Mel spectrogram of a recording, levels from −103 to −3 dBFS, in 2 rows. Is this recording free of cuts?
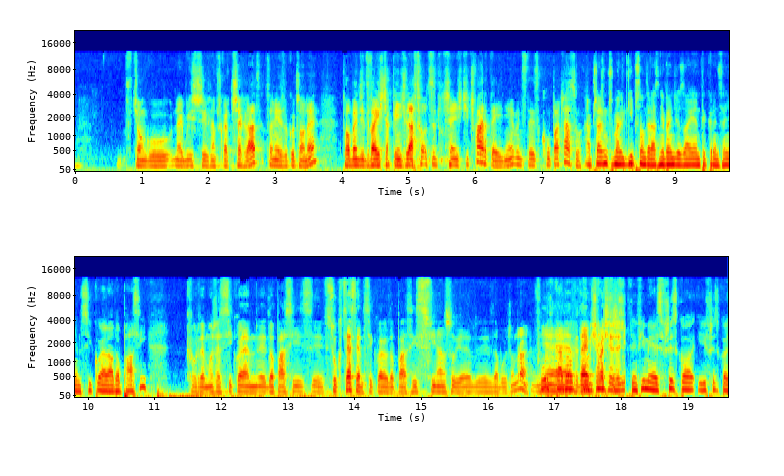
no; 3 cuts; at 14.1 s, 16.6 s, 18.0 s

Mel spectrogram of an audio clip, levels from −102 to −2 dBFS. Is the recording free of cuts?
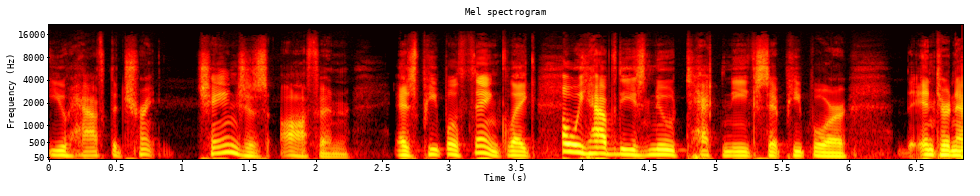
no; 1 cut; at 3.9 s

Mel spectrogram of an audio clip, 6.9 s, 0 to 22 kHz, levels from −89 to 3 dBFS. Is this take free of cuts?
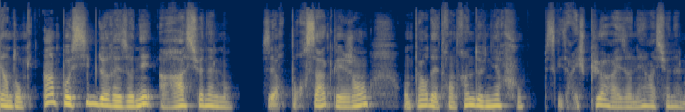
yes; 0 cuts

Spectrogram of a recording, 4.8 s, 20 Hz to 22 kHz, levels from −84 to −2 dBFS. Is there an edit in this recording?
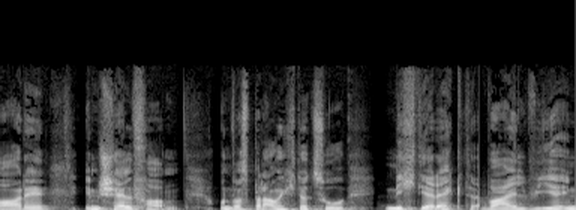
yes; 1 cut; at 3.1 s

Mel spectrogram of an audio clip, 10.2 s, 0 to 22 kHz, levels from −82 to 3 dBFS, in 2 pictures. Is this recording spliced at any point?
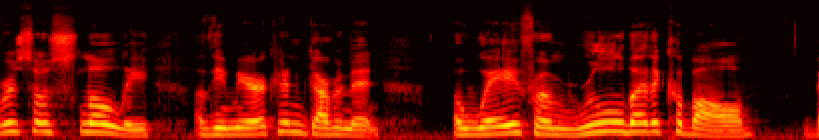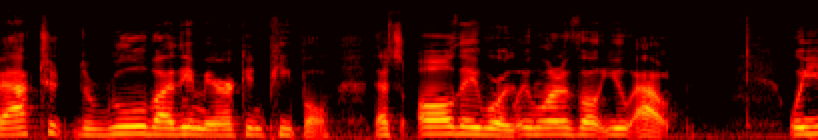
yes; 1 cut; at 8.3 s

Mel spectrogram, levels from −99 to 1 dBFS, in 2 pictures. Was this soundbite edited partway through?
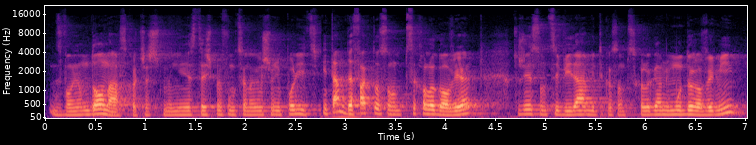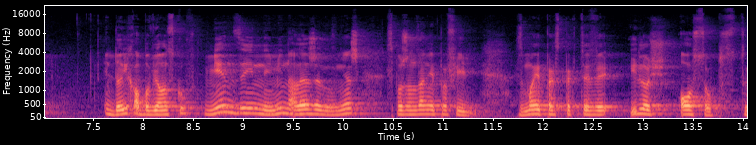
yes; 2 cuts; at 2.8 s, 11.7 s

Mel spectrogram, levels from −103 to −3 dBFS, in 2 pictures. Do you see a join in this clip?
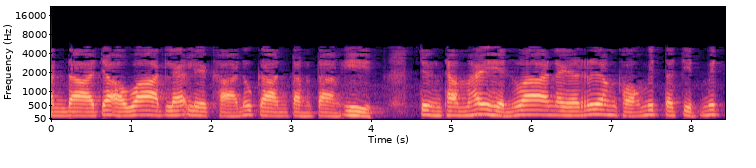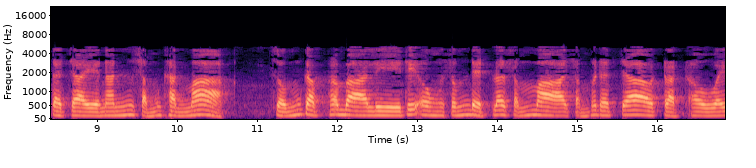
no; 0 cuts

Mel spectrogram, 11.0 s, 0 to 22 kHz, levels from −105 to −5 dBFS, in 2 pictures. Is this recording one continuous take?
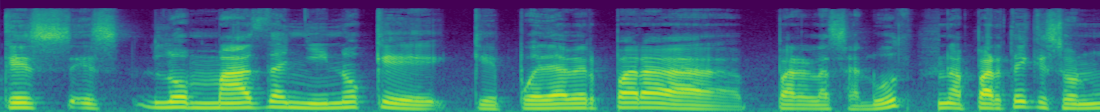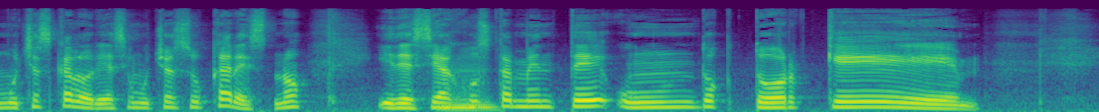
no; 2 cuts; at 4.7 s, 6.9 s

